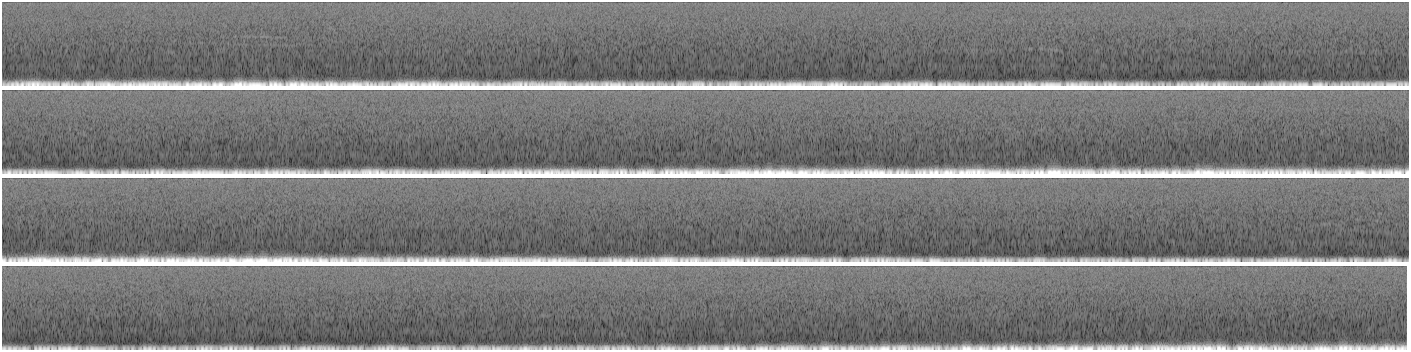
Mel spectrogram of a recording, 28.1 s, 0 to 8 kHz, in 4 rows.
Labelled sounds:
1.2	1.4	killer whale, Bigg's (transient), 2.1 to 2.3 kHz

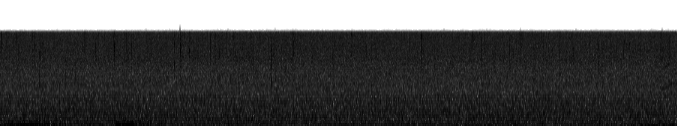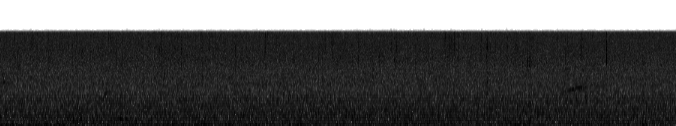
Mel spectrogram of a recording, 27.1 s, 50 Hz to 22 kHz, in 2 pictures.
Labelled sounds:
13.2	13.5	humpback whale, 1.2 to 1.5 kHz
24.9	25.3	humpback whale, 1.1 to 1.4 kHz

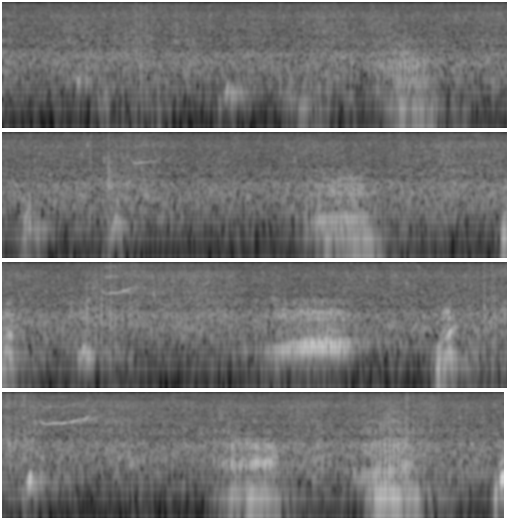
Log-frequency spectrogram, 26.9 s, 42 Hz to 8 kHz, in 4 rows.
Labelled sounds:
8.4	9.0	humpback whale, 2.1 to 2.7 kHz
11.2	11.5	humpback whale, 1.1 to 1.3 kHz
14.8	15.3	humpback whale, 2.1 to 4.5 kHz
17.1	17.7	humpback whale, 0.91 to 1.2 kHz
20.6	21.5	humpback whale, 2.0 to 6.6 kHz

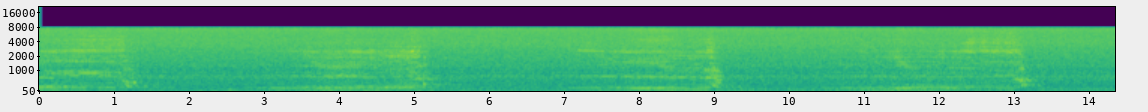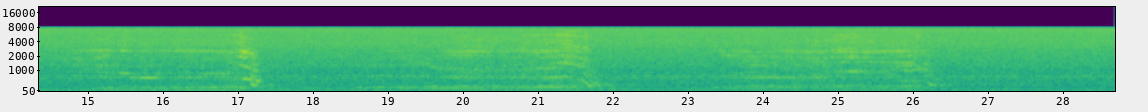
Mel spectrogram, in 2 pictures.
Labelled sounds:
0.0	0.8	humpback whale, 0.80 to 2.6 kHz
3.8	4.9	humpback whale, 1.1 to 2.6 kHz
7.2	9.1	humpback whale, 0.90 to 2.8 kHz
11.5	11.7	humpback whale, 1.1 to 1.6 kHz
12.1	12.8	humpback whale, 2.3 to 2.7 kHz
15.0	15.7	humpback whale, 0.80 to 2.8 kHz
19.8	20.3	humpback whale, 2.3 to 2.7 kHz
21.1	21.6	humpback whale, 1.2 to 5.7 kHz
24.9	25.4	humpback whale, 0.86 to 3.0 kHz
26.0	26.2	humpback whale, 0.99 to 1.1 kHz

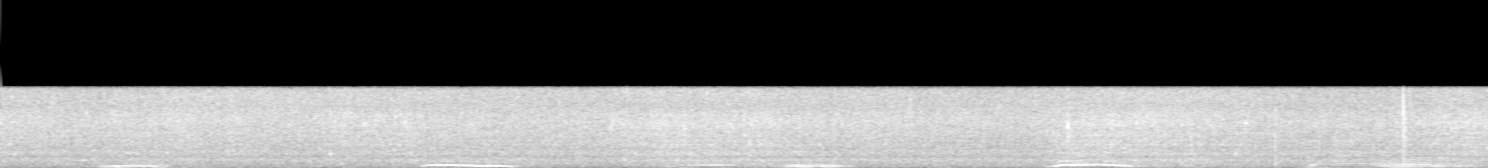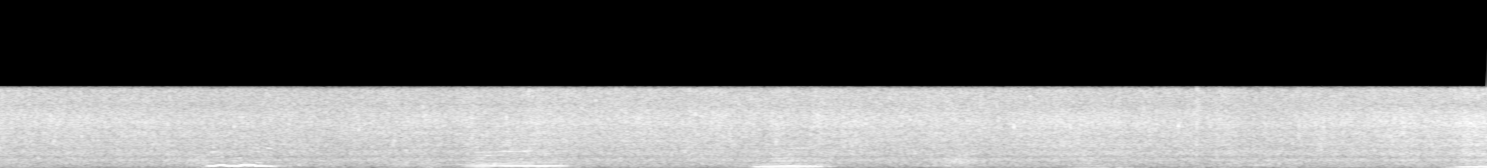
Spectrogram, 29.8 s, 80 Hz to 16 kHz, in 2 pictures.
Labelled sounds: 10.6	10.9	humpback whale, 0.78 to 0.84 kHz

